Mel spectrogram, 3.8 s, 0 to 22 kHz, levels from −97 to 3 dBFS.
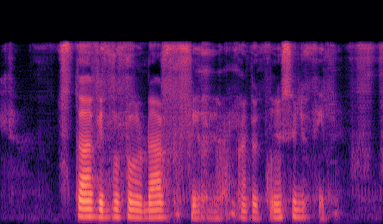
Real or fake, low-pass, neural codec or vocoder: fake; 9.9 kHz; autoencoder, 22.05 kHz, a latent of 192 numbers a frame, VITS, trained on one speaker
